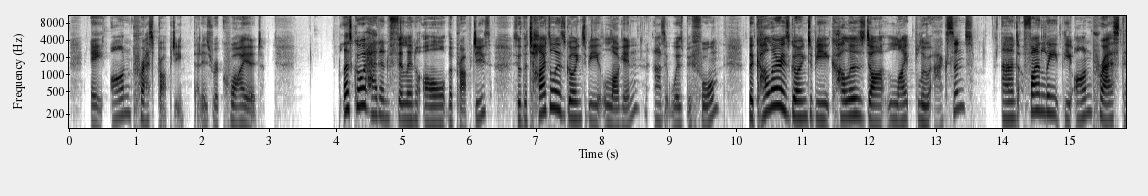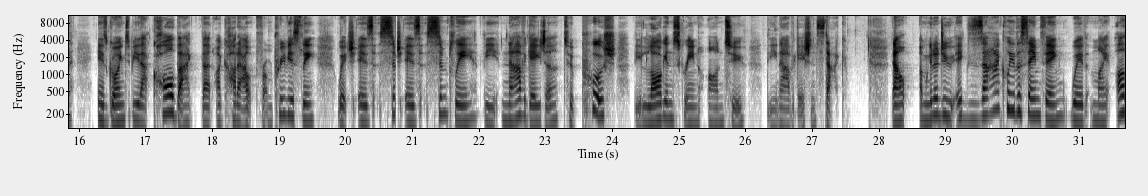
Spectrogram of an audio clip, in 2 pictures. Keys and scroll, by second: 6.3 Return, 13.9 Return, 18.0 Return, 18.5 super+v, 21.0 super+s, 30.6 super+c.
